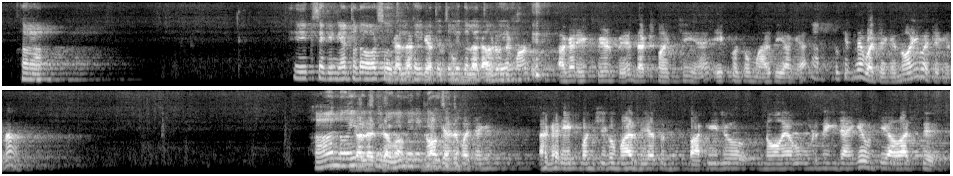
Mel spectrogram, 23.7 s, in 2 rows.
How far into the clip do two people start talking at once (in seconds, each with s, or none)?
4.9 s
